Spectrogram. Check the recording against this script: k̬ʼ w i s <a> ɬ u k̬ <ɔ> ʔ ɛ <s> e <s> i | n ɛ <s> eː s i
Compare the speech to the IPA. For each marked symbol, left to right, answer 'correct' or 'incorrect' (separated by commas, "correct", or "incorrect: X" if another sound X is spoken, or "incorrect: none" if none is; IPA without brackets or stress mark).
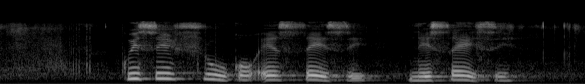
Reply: incorrect: i, correct, correct, correct, correct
